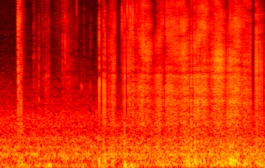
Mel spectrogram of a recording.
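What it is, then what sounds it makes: Rhinestone-covered sheet scratched with nails. A flat mic skin sheet densely covered in small rhinestones, with round and oval cut-outs, is scratched with long acrylic nails. Dry, bright scratching and crackling ticks start sparse and quiet, then thicken into a denser, louder rasp from about halfway on.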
